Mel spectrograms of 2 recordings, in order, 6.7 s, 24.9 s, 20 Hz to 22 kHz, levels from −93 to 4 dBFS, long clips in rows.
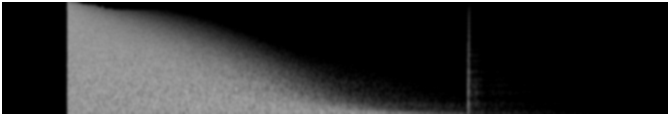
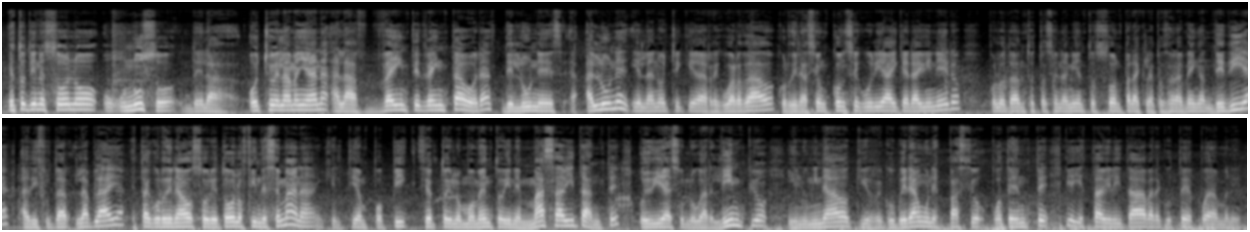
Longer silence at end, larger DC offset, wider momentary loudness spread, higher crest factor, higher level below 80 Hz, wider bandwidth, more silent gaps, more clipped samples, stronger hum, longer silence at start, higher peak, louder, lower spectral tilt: first, 2.85 s vs 0 s; neither; first, 21 LU vs 9 LU; about the same, 18 dB vs 14 dB; about the same, -44 dBFS vs -40 dBFS; first, 19.5 kHz vs 16.5 kHz; neither; neither; neither; first, 0.65 s vs 0.05 s; second, -8 dBFS vs 0 dBFS; second, -20 LUFS vs -16 LUFS; second, -1.5 dB/octave vs -7.5 dB/octave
